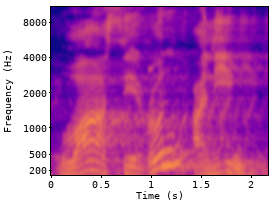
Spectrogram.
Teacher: تنوین کے بعد حروف حلقی کے 6 حرفوں میں سے عین ہے تو یہاں ظاہر کر کے پڑھیں گے. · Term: اظہار حلقی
